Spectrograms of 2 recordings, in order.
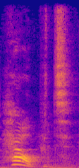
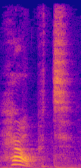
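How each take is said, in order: The two takes are said the same way.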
